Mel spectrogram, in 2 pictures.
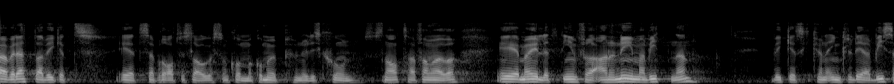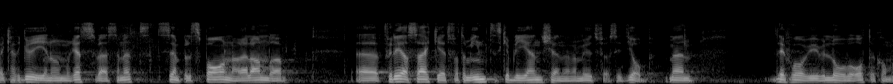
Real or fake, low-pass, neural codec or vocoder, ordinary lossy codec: real; 7.2 kHz; none; none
